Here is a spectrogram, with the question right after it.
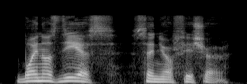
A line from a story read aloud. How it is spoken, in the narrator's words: said the voice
